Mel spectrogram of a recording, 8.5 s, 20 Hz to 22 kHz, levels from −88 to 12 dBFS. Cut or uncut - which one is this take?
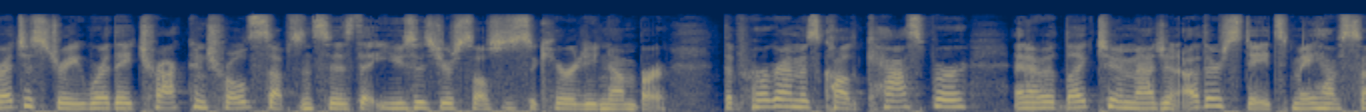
uncut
